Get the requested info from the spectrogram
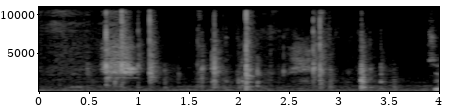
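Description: Hard dried wasabi peas clicking irregularly as they are counted out and moved about on plates by hand, with a brief rustle of the plastic snack bag being handled.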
